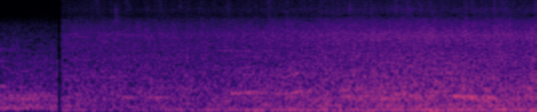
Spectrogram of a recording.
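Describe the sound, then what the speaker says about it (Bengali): Light rain falls near the Swargadwar bridge in Puri, Odisha, as a steady, even hiss that fills the short stretch without a break. "আর পুরীতে টিপ বৃষ্টি পড়ছে।"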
